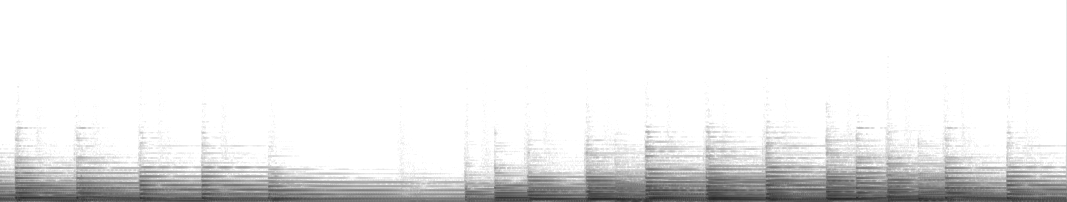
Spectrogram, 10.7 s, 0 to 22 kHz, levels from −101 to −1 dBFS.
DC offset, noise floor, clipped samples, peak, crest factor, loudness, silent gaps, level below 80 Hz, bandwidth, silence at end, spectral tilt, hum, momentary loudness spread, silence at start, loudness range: under 0.1%; -46 dBFS; under 0.1%; -10 dBFS; 16 dB; -26 LUFS; none; -62 dBFS; 5.2 kHz; 0 s; -9.5 dB/octave; none; 18 LU; 0 s; 10 LU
